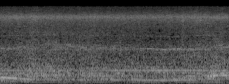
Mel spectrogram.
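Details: Shark vacuum from a joblot: a steady, even high-pitched motor roar with a constant airy hiss and no rattles or surging. Running normally.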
